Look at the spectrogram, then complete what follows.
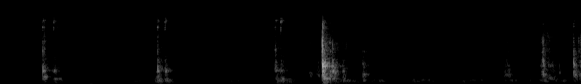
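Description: Computer mouse clicking: about half a dozen short, sharp clicks at irregular intervals, the loudest a little past the middle.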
